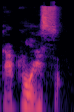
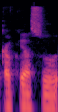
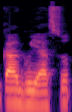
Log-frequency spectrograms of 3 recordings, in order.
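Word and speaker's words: 格安: Kaguyasu itu enggak ada minasang arieng. Nomor tiga juga enggak ada. Kaguang itu enggak ada. Nomor empat juga kakuang tidak ada. Ya, jadi jangan terkecoh. Ini bacanya kakuyas.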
